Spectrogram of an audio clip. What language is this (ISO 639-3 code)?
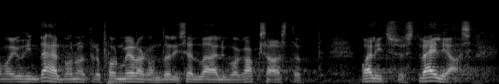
est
